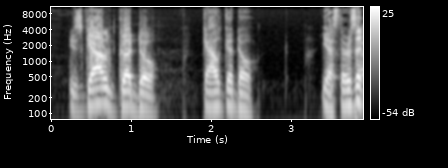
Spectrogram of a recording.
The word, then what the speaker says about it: Gal Gadot: i know i think i believe i'm remembering gal is the right correct pronunciation because i heard ryan say it in a press conference so i'm going to i'm going to go with what ryan reynolds says is gal gadot gal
